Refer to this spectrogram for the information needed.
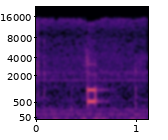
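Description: A single short electronic beep from a handheld vascular Doppler as a menu button is pressed.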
